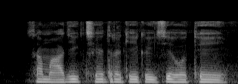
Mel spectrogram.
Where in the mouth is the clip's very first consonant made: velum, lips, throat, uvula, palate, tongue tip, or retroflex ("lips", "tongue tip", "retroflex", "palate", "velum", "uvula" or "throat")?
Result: tongue tip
